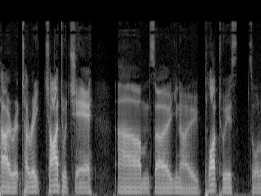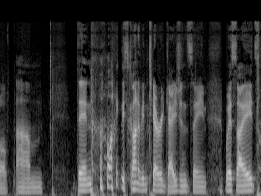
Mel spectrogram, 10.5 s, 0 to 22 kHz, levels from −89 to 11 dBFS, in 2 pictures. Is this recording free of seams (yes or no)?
yes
